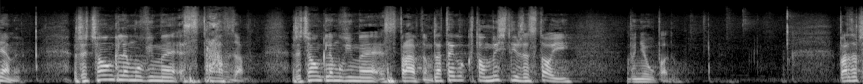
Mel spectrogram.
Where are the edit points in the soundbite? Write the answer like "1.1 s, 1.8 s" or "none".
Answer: 4.3 s, 6.3 s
